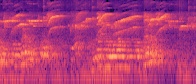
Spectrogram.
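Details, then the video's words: A collera, or team, of European goldfinches singing: bright, fast twittering phrases of sweet rising and falling notes and short trills, with brief pauses, over faint lower murmuring. "Collera de Jilgueros"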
